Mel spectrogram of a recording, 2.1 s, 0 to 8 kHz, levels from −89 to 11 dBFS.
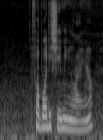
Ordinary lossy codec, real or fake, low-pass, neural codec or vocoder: none; fake; none; codec, 16 kHz, 16 kbps, FreqCodec, smaller model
